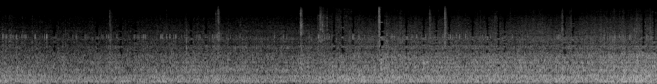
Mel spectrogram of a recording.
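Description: Steady road and engine noise of a vehicle driving, heard from inside the cab, with a low hum and scattered sharp ticks.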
